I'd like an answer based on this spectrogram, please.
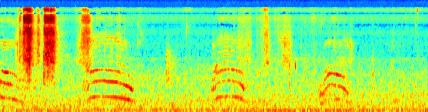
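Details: Male Domestic Shorthair kitten, three months old, yellow with a short tail, awaiting adoption in Bandar Rimbayu, Selangor, mews four times: clear arched calls that rise then fall, spaced a second or two apart, with a low background hum and light clicks.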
